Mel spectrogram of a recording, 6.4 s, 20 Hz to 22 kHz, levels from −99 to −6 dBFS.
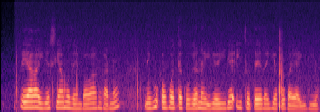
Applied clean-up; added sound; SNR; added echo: none; none; none; none.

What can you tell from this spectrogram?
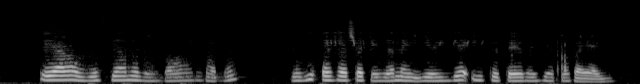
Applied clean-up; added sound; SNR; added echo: neural mask model DeepFilterNet 3.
